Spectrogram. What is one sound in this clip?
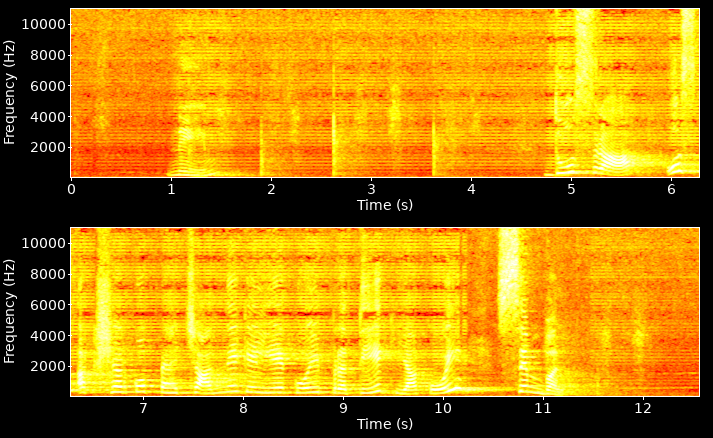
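A middle-aged woman speaks with animation through a microphone.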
